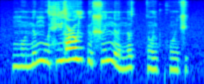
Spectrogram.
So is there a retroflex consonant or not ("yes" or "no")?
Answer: no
